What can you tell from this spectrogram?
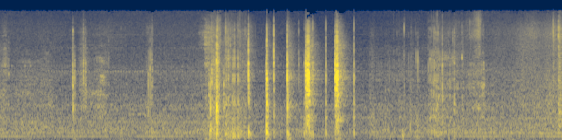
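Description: A quick run of sharp clicks from laptop keys being pressed to pick Windows XP in the boot menu, with a few lighter taps before it. A faint steady low hum runs underneath.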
